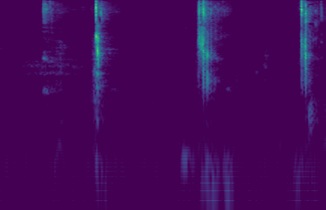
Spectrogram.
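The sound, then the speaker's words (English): Makgeolli rice wine is chugged in a few faint, wet gulps and swallowing clicks, spaced irregularly with quiet pauses between them. “I'm going to chug this makgeolli.”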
